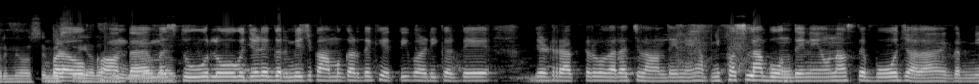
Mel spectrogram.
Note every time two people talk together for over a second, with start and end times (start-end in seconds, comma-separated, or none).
0.5-1.8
